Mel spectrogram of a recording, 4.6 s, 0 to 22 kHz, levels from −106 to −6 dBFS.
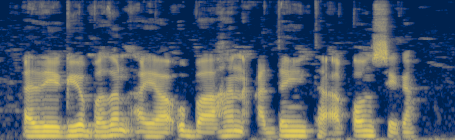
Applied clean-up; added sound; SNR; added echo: classical method Wiener filter.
